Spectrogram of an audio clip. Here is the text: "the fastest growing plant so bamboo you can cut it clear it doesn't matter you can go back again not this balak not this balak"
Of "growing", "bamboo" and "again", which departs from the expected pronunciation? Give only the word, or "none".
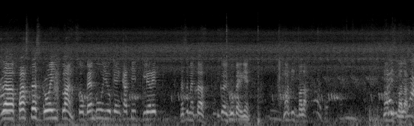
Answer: none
